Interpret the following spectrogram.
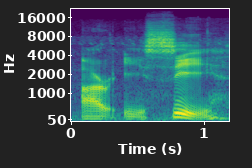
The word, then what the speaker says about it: REC: And they said it is pronounced REC.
